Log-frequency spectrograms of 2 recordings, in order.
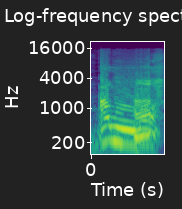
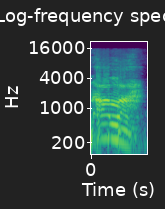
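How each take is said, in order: First: The L is heavy and thick. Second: The L is light and thin. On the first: The speaker calls it right. "lam itu dibaca tebal kalau dia di fathah" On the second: The speaker calls it wrong. "bukan Allah"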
